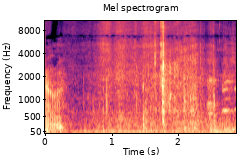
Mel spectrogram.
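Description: A plastic food container crinkles.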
